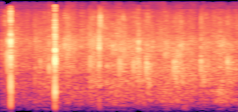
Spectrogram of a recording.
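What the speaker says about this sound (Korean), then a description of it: "박수 한번 쳐주세요" A church congregation claps briefly during a sermon, a few sharp claps at first and then a soft, scattered patter that stays quiet and somewhat distant.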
